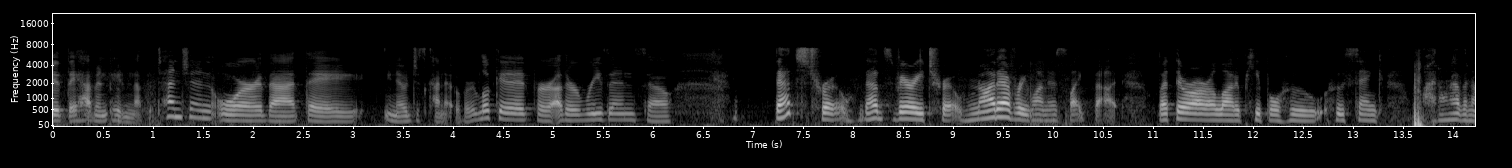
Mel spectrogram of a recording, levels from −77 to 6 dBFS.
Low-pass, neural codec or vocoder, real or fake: 7.2 kHz; none; real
